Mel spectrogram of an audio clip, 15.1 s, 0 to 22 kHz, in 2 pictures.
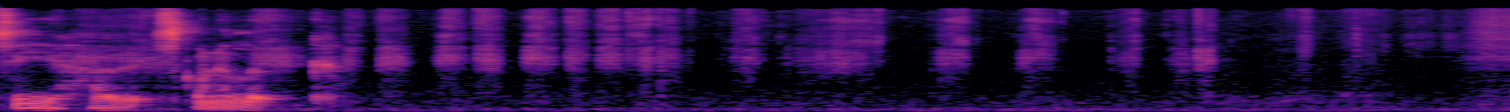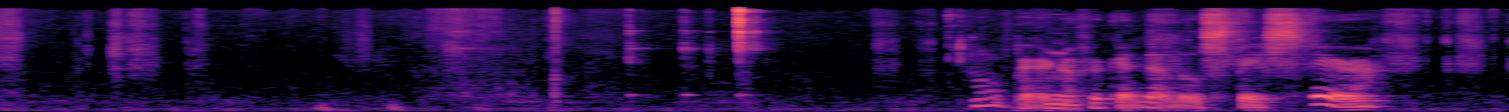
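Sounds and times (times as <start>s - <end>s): paintbrush strokes on paper: 0.4s - 10.1s, 11.9s - 15.0s.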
